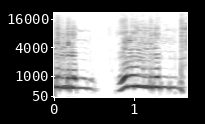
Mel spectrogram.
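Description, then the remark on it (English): A person mimics a turkey gobble with their voice, two warbling, gargly bursts separated by a short pause, fairly loud. “Turkeys. Chasing the kids down the street from the school. You just hear it in the chimney.”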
